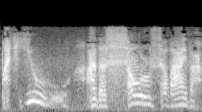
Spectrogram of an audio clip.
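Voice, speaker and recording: Detached, superior alien; measured and bright, old radio drama. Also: male voice, high-pitched, animated, breathy edge, heavily acted. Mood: coldly superior. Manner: cold, measured pronouncements. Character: cold alien being, calm and superior. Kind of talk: 1970s radio drama acting. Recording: dull old radio broadcast.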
